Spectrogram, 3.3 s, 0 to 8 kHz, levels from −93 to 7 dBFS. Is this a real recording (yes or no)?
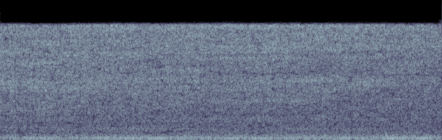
yes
